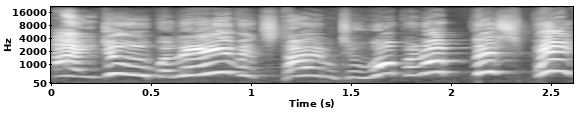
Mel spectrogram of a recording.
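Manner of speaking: very high, shrill, loud heroic superhero voice. Doing a character voice after the other speaker names it: Beyonce pie character voice. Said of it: "That's my voice for Beyonce pie".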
